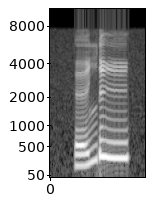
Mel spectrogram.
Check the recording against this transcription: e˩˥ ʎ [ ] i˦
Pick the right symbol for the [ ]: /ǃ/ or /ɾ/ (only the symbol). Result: ɾ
